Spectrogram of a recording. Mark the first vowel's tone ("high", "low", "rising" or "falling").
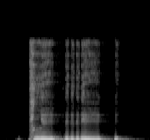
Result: low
